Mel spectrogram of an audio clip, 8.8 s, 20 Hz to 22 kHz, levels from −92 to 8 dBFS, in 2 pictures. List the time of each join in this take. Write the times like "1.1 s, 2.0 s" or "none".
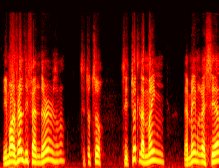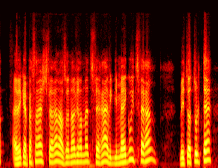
4.5 s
